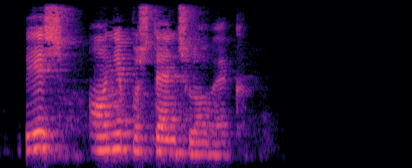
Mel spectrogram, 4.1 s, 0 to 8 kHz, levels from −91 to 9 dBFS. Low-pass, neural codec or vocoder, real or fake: 7.2 kHz; none; real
